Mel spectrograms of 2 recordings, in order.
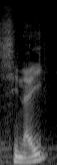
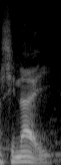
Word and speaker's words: SINAI: Y que efectivamente no tiene acento en la I, por lo tanto no es Sinaí, sino Sinai.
